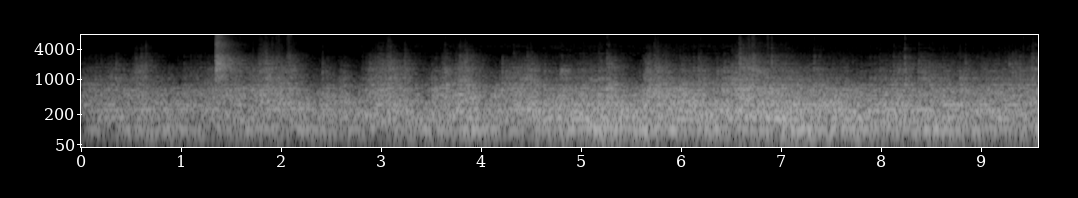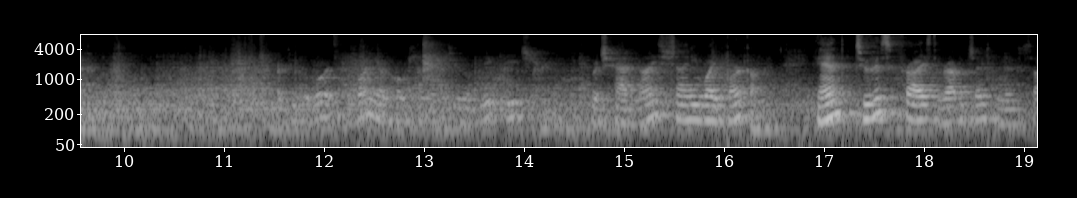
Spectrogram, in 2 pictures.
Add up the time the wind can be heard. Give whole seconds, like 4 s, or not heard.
19 s.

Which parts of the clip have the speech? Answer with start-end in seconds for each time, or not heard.
11.5-19.0.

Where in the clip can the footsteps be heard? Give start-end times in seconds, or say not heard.
not heard.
